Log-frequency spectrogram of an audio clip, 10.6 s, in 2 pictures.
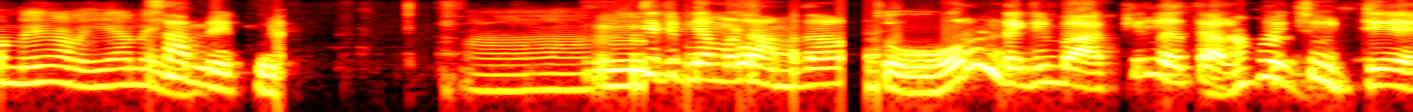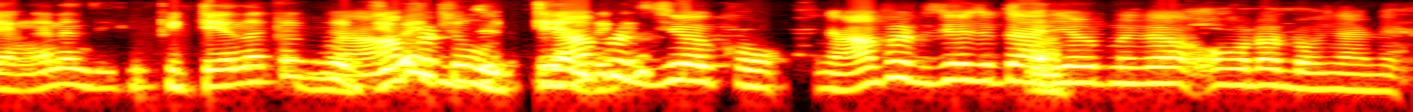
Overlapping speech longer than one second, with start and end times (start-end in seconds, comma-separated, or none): none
